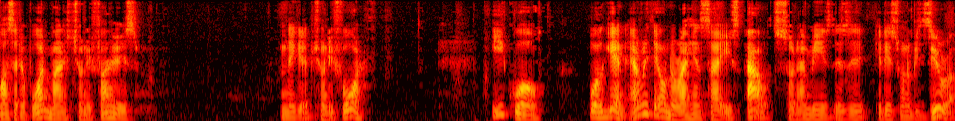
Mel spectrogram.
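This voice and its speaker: A fairly quick pace in a non-native accent, broken by long, frequent pauses, with ordinary pitch variation. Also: man, medium pitch for a man. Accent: non-native, foreign. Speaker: math tutor. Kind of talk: math tutorial explanation.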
